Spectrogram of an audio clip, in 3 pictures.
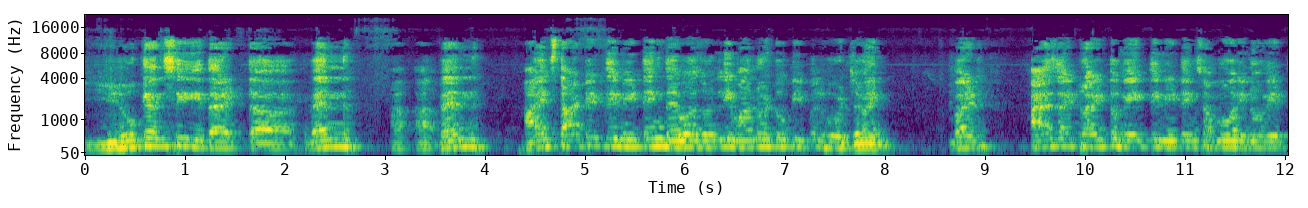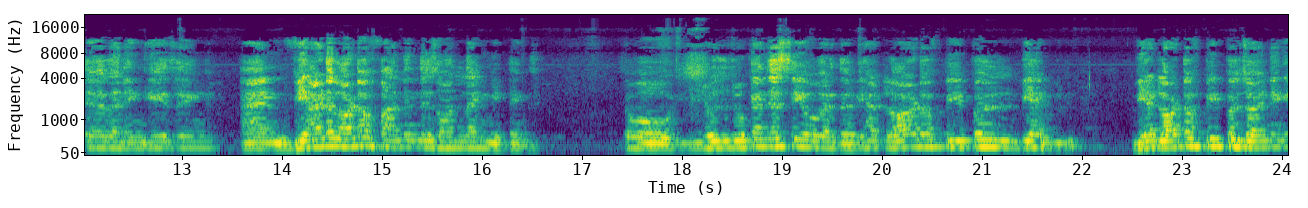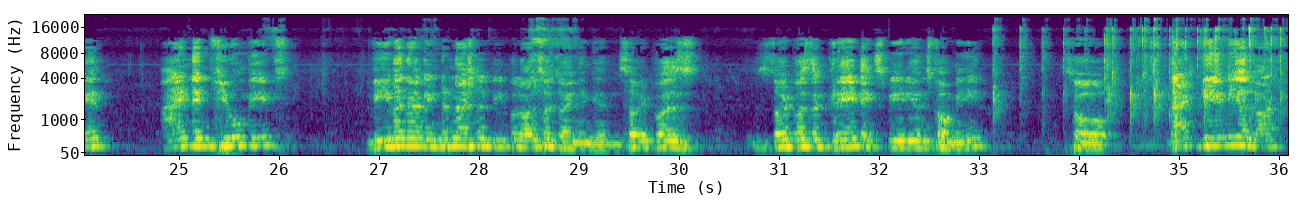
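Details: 20-year-old man whose stammering returned with great intensity after the pandemic lockdown, giving a conference talk; phrase repetition; stuttering.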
